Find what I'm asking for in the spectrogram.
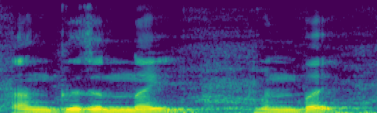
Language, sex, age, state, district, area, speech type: Bodo, male, 30-45, Assam, Kokrajhar, rural, spontaneous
